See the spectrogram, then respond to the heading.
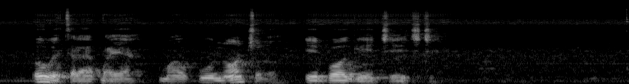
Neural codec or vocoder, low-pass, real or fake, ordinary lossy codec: none; 14.4 kHz; real; none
